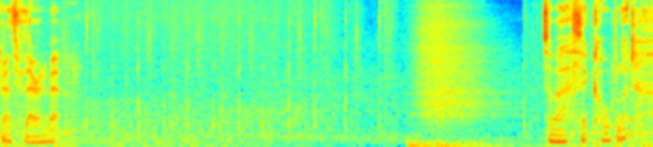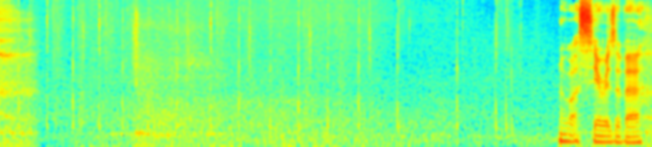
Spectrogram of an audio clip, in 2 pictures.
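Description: Footsteps run across stone.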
